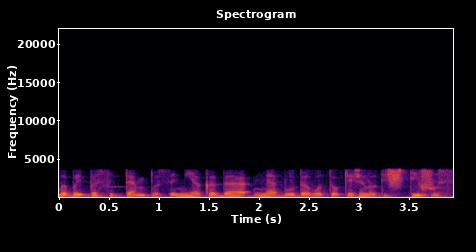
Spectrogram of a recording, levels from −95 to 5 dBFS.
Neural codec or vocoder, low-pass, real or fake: codec, 16 kHz, 2 kbps, FunCodec, trained on Chinese and English, 25 frames a second; 3.6 kHz; fake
